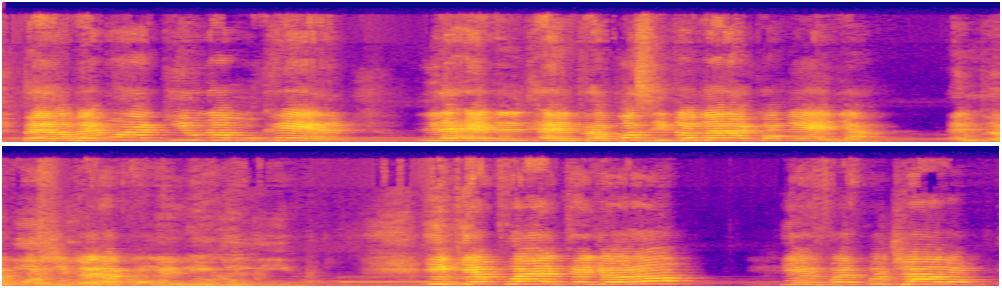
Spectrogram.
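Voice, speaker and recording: A woman's voice: extremely high pitch, pushed and bright, reverberant, recorded from a distance. A woman pastor giving a fervent sermon in a repetitive preaching cadence.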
